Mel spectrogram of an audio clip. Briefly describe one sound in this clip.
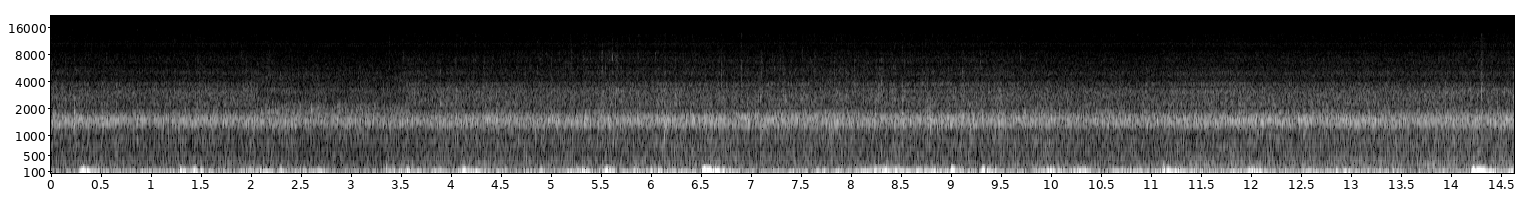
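Shallow water flows steadily over rock.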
